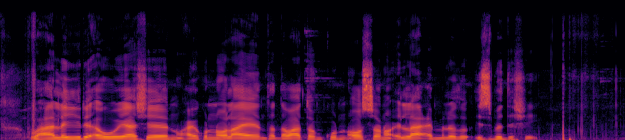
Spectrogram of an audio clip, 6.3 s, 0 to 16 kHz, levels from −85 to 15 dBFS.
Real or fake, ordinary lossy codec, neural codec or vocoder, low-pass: real; none; none; 14.4 kHz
